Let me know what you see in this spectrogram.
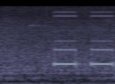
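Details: Two steady electronic beeps in a quiet room: a real automated external defibrillator switched on during first-aid training, giving its prompt tone before voice instructions to remove clothing and apply pads.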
